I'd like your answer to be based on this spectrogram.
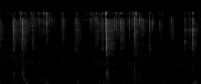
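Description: A small knife blade cuts and scrapes crumbly soap from a solid green, white and orange pressed soap ball held in a hand with long red nails. The result is quiet, bright, dry crunching and crackling, with short, sharp, irregular ticks and scratches that fade almost instantly.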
